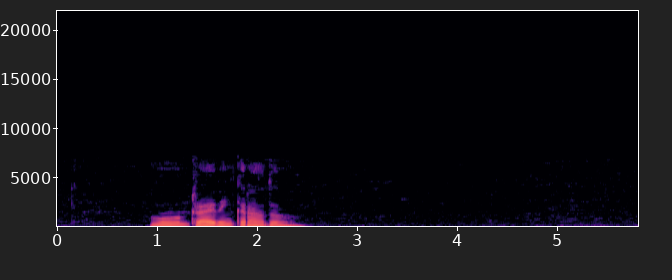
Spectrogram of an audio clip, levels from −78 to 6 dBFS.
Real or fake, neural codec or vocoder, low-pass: fake; codec, 16 kHz, 16 kbps, FreqCodec, larger model; 7.2 kHz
